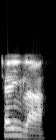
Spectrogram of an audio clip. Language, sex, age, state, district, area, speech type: Tamil, male, 30-45, Tamil Nadu, Nagapattinam, rural, conversation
